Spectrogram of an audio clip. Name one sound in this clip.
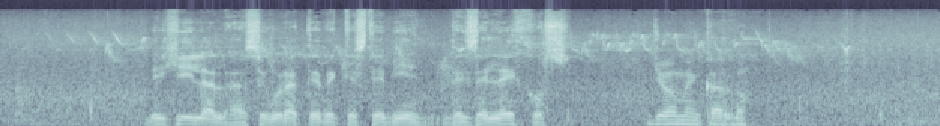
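A man speaks in a low, calm voice close by.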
